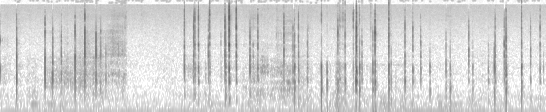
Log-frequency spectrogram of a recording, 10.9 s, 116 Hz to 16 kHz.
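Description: Long purple acrylic nails tap and scratch the lid of a medium-size, hollow, pink floral Saviland rigid cardboard box with unknown contents. About 37 sharp, dry taps ring out in an irregular rhythm, with short soft scratching passages between them. A faint low hum runs underneath throughout.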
